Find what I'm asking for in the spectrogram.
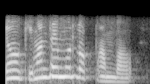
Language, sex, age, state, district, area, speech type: Assamese, female, 60+, Assam, Dibrugarh, rural, conversation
